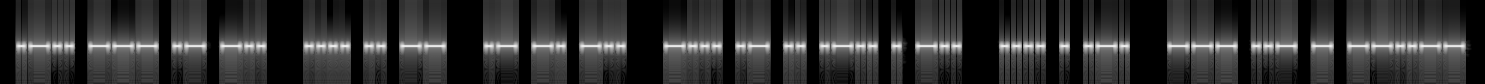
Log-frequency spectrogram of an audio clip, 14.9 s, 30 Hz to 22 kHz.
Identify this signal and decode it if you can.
Morse code, heard as a keyed tone, about 20 wpm, 600 Hz. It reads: LOAD HIM AND BAILED HER OUT,
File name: the old man and the sea part 2 20wpm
